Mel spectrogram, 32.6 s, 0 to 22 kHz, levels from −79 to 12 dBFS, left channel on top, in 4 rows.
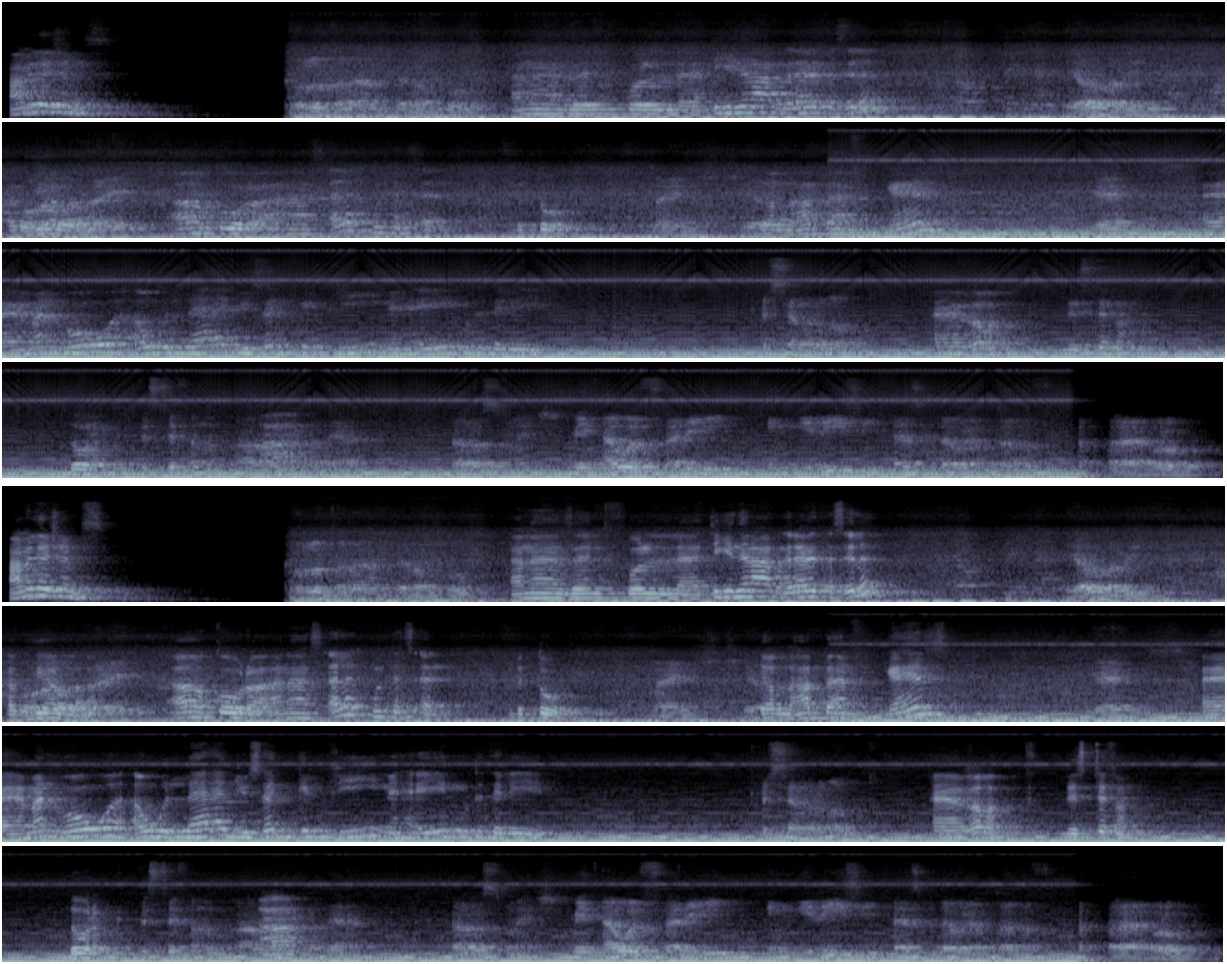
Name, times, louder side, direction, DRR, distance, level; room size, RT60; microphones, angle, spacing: voice 1, 0.0-0.7 3.4-5.9 8.2-8.8 9.3-11.1 11.5-12.1 13.0-15.2 16.1-20.1 22.5-23.0 23.4-23.9 24.9-25.4 26.2-26.5, right 4 dB, 70° right, 6 dB, 0.4 m, -25 dB
sound 1, 1.9-16.1, equal, 55° left, 1.0 m, -28 dB
voice 2, 1.9-3.2 7.1-7.8 8.3-9.1 12.4-13.3 15.3-16.0 21.3-22.0 25.3-26.8 27.5-31.4 31.8-32.4, equal, 5° right, -1 dB, 0.6 m, -30 dB
sound 2, 13.7-31.6, left 1 dB, 80° left, 0.5 m, -21 dB
4.3 x 2.6 x 3.4 m, 0.91 s
head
